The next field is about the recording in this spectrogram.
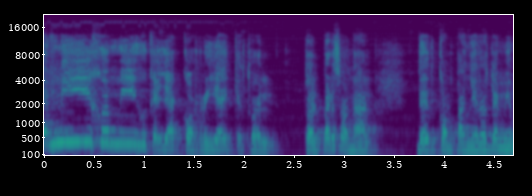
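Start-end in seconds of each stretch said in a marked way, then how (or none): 0.0-1.0 higher, louder cry of a desperate mother; mother's retold outcry, pitched high and loud; anguished cry. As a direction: cry it out as a mother who has just seen her son. Mother running, crying out for son.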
